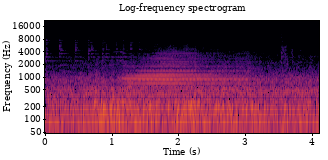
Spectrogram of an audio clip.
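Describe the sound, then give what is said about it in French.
Train at the railway station in Yaoundé, Cameroon: a dense, continuous low rumble of rolling rail cars, with one sustained, steady horn blast rising over the noise midway through. “Nous venons d'arriver à la gare ferroviaire de Yaoundé”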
